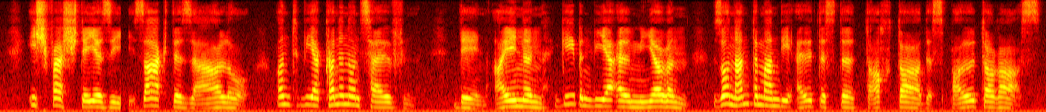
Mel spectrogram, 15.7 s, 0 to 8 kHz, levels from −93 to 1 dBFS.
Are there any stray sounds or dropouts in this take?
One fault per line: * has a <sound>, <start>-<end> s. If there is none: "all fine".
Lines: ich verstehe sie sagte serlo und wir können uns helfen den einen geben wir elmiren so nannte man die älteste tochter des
* has a dropout, 1.8-1.9 s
